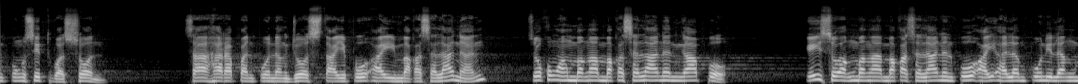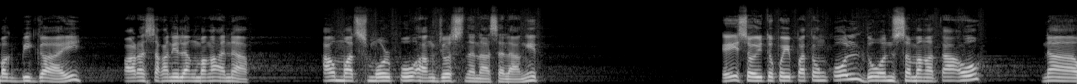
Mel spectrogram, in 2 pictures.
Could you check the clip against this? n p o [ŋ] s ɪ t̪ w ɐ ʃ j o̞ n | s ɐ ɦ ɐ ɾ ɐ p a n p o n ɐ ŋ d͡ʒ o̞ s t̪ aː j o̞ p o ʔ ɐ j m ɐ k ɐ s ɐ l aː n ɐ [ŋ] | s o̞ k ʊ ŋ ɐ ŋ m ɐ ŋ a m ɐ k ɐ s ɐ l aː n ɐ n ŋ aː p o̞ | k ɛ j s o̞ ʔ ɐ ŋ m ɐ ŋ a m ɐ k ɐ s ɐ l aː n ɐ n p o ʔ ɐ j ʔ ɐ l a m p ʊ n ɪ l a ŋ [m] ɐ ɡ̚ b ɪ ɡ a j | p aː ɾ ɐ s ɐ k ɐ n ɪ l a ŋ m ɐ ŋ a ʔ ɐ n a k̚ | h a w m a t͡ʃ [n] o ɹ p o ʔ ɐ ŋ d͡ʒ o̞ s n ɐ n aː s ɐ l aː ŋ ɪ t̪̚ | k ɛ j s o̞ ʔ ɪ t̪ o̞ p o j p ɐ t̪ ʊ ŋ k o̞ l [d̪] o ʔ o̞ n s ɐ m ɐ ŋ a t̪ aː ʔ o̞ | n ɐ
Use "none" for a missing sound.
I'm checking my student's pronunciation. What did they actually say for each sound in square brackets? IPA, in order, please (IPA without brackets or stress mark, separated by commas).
ŋ, n, m, m, d̪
